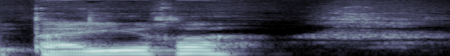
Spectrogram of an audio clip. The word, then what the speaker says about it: Peyre: Je prononce bien, on dit Père, c'est ça? On dit Père, ouais, c'est ça. On dit Père, parfait. Ouais. Dans le sud-ouest, il dit Père.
